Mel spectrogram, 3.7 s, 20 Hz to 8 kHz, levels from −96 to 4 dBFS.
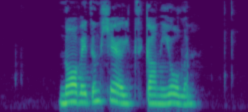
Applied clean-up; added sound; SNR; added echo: none; none; none; none.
